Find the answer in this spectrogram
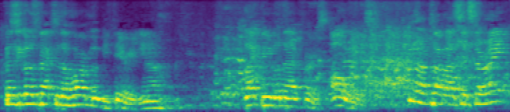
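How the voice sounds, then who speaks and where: A man's voice: sits high, big pitch swings, fast. A man in his thirties doing a loose, rambling stand-up comedy set, laughing between his jokes. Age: 30s. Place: small theater stage with audience. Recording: echoey room from far off, crowd noise.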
